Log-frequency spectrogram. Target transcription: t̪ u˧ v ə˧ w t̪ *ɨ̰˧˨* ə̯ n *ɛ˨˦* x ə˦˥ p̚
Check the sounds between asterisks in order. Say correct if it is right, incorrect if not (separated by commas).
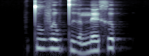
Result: incorrect, correct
